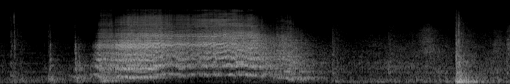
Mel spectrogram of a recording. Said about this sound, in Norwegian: Nå får vi se om disse gamle hengslene vil være med oss i dag. Det pleier å gå ganske bra med den det gikk jo veldig fint. døra der. Den høyre er litt mer kranglevåren.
